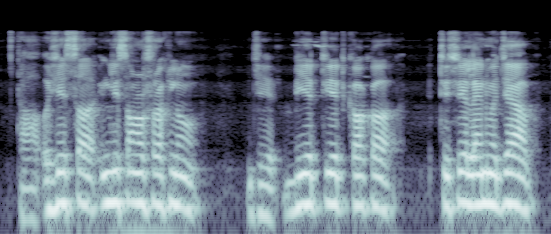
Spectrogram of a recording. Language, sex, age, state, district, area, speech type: Maithili, male, 18-30, Bihar, Darbhanga, rural, spontaneous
